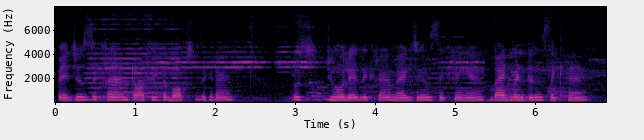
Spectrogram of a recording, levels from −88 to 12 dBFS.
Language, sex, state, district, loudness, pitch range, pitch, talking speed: Hindi, female, Bihar, Jahanabad, -41 LUFS, 205-220 Hz, 210 Hz, 200 wpm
